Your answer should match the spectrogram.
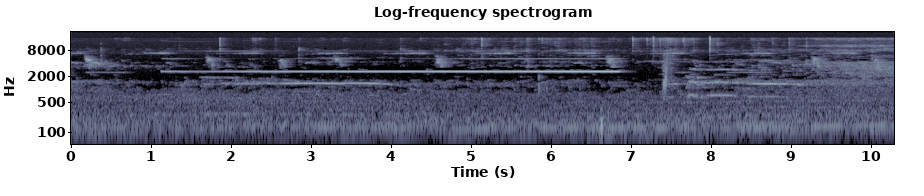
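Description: A rooster crowing, with small birds chirping and a steady low hum underneath. A long, steady high-pitched tone holds for about six seconds through the middle, and a single click comes a little past halfway.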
